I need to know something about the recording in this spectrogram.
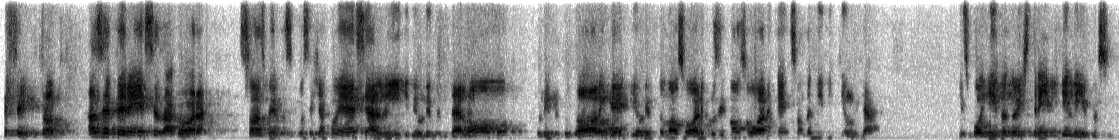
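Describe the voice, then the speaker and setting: Guy lecturing, bit high voice, chatty tangents, roomy echo. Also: normal speed, slight background noise. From Brazil. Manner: chatty, anecdotal, jokey asides to students. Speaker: law professor. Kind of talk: casual online lecture. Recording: echoey room with long reverb.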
